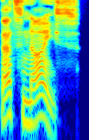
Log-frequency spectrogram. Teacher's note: When you mean it, your tone rises warmly.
